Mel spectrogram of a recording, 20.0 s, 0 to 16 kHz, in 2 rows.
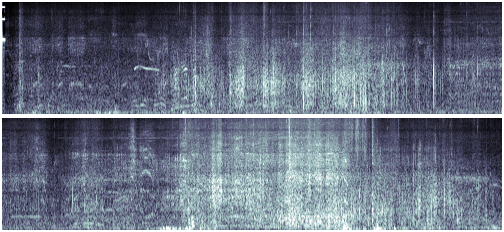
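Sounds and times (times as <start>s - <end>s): rc truck motor running: 0.0s - 5.1s, 7.3s - 17.3s
tyres crunching over gravel: 3.8s - 8.6s, 14.1s - 19.8s.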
